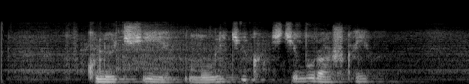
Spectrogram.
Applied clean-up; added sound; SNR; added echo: none; Tools; 16 dB; reverberation time 1.0 s.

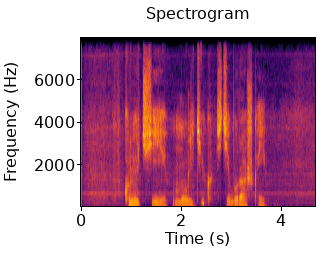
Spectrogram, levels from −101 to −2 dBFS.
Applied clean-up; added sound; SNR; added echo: none; none; none; none.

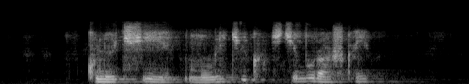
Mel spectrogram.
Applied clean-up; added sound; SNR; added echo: neural separator model SepFormer DNS4.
